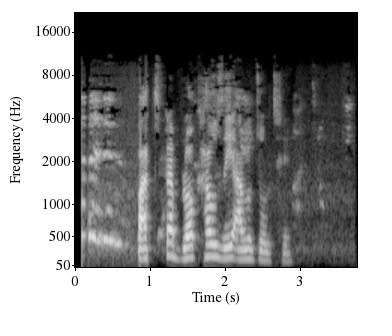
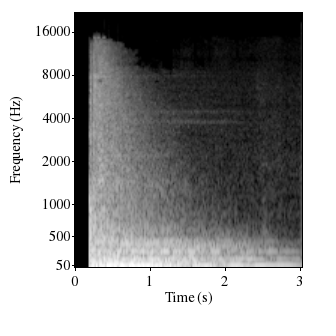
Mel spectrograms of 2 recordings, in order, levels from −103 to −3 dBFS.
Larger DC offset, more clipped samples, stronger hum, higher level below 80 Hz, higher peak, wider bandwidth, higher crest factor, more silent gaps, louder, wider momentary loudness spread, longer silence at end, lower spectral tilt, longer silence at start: neither; neither; neither; second, -68 dBFS vs -12 dBFS; about the same, 0 dBFS vs 0 dBFS; about the same, 10.5 kHz vs 11 kHz; first, 22 dB vs 12 dB; neither; second, -20 LUFS vs -15 LUFS; about the same, 17 LU vs 16 LU; about the same, 0.1 s vs 0.05 s; second, -4 dB/octave vs -7 dB/octave; second, 0.05 s vs 0.2 s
